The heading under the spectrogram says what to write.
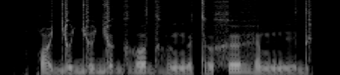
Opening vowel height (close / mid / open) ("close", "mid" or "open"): close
